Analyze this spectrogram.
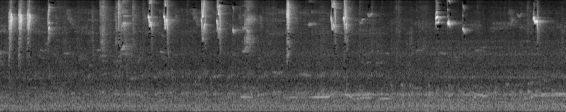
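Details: Common iora singing in the morning in a trotol ngeriwik style: sharp, very high chips scattered irregularly over about eleven seconds, some paired or tripled, over a steady low hum.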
